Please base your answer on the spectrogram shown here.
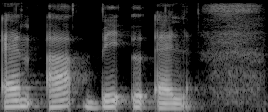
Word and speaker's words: Mabel: Je précise ici que c'est le prénom de l'auteur, ça s'écrit M-A-B-E-L. Parce qu'à l'audio, on pourrait interpréter Ma et plus loin B-E-2-L-E. Donc c'est Mabel, c'est son prénom.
